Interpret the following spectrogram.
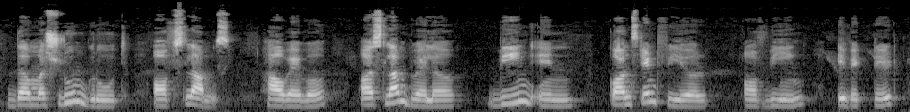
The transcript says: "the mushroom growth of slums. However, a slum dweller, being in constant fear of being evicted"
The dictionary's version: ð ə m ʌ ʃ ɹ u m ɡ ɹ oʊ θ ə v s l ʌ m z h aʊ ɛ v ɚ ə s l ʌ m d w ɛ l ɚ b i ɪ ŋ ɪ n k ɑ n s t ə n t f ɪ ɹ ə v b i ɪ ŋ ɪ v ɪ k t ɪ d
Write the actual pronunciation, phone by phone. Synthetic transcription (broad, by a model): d ə m ʌ ʃ ɹ u m ɡ ɹ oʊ t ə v s l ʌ m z h aʊ ɛ v ɚ ə s l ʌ m d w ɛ l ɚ b i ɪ ŋ ɪ n k ɑ n s t ə n t f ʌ ɹ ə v b i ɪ ŋ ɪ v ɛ k t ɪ d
